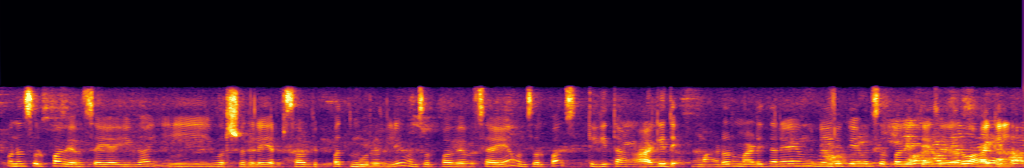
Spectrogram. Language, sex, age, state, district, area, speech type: Kannada, female, 30-45, Karnataka, Mandya, urban, spontaneous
